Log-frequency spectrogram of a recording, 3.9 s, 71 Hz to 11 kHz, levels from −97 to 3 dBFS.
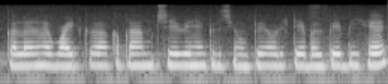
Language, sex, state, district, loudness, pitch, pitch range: Hindi, female, Delhi, New Delhi, -15 LUFS, 220 Hz, 220-225 Hz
